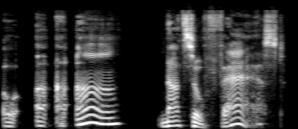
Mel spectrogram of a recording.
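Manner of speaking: hesitant then slow mock threat; mock villain. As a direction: drawl out not so fast like a villain. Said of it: "Wynn shows up and is like".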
